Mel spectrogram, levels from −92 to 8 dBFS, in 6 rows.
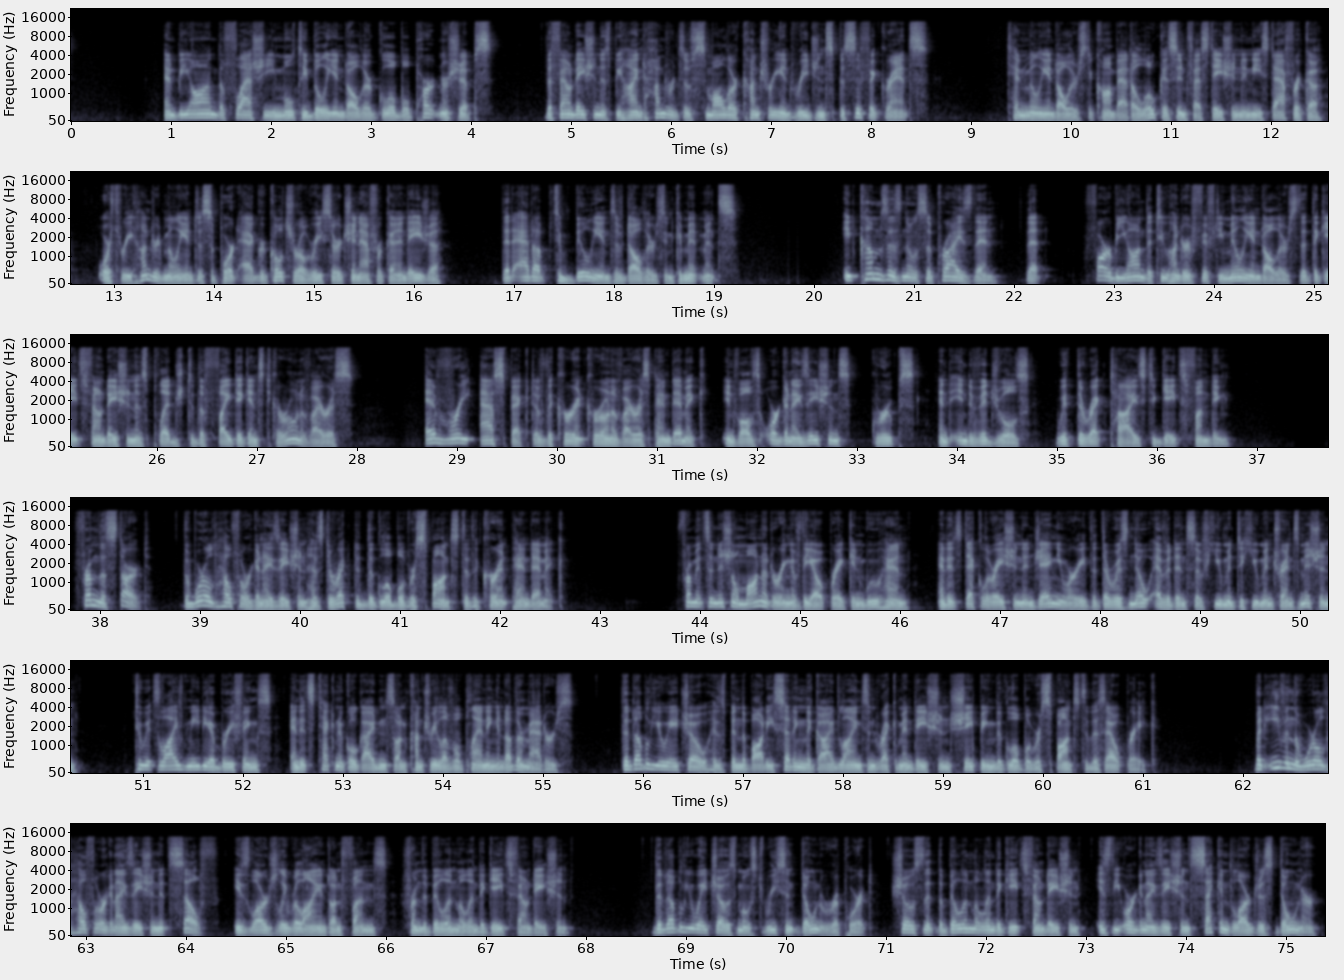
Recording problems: none

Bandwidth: 13.5 kHz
